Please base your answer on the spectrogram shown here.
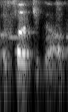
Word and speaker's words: Assyrtiko: So when you would see Assyrtiko, it's spelled, I'm looking at the bottle, Assyrtiko, and it's pronounced Assyrtiko.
